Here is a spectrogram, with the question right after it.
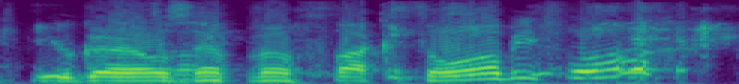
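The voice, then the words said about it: Imitates a Thor-style accent. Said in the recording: “that stupid Thor accent”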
